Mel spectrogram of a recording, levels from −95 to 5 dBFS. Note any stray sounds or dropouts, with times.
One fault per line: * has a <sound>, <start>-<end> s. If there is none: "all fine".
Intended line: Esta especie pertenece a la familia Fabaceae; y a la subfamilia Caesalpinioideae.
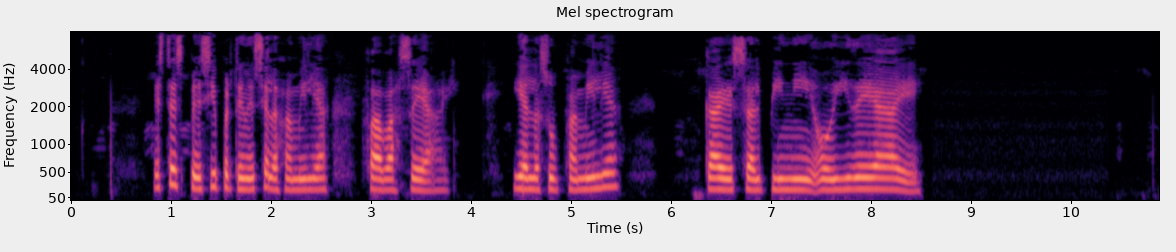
all fine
